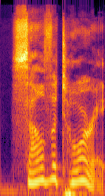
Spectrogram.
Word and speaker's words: Salvatore: "Salvator," he pronounced it the Italian way. musical almost.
